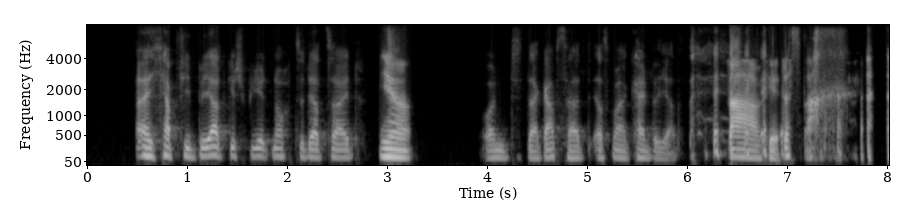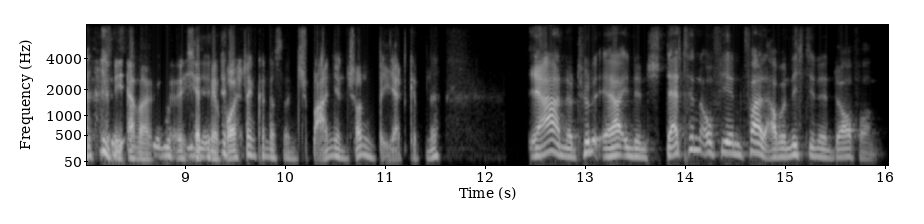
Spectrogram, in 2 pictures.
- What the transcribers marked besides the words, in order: static; other background noise; laughing while speaking: "ach"; laugh; distorted speech; unintelligible speech; laugh
- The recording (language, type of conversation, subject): German, podcast, Was war dein mutigster Schritt bisher?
